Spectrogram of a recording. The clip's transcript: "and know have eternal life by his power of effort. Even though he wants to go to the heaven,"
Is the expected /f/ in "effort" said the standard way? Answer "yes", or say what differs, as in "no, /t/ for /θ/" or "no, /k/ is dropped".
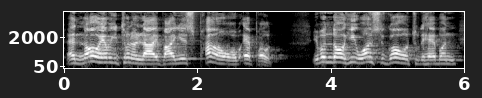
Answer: no, /p/ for /f/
